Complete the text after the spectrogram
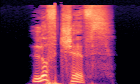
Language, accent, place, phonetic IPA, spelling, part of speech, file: German, Germany, Berlin, [ˈlʊftˌʃɪfs], Luftschiffs, noun, De-Luftschiffs.ogg
- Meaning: genitive singular of Luftschiff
